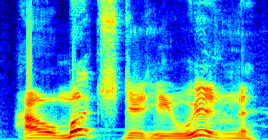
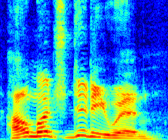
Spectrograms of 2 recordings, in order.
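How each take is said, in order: First: The line is said with heavy emphasis. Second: The line is said with lighter emphasis.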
